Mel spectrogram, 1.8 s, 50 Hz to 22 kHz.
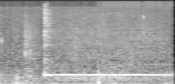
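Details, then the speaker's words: Graetz Super 171W tube radio during restoration: a 500 Hz signal-generator tone fed to the EL84 socket pin 7 and the output transformer primary comes cleanly through the speaker with no distortion; output transformer good. "got sound that up a bit we're actually getting the beep coming out of the speaker so the output transform is fine which is great right"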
